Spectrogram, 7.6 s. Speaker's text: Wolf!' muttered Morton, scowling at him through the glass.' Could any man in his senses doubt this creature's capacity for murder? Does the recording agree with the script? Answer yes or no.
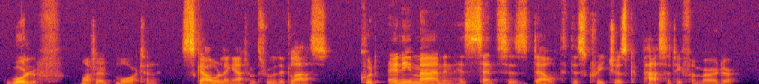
yes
